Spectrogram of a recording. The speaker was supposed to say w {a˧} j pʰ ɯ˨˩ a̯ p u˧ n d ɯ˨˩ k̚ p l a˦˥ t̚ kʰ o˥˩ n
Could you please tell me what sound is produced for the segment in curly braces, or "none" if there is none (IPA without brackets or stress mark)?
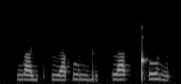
a˧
